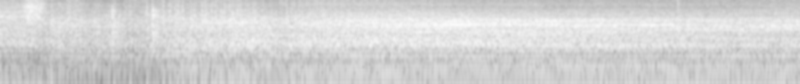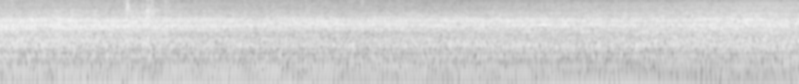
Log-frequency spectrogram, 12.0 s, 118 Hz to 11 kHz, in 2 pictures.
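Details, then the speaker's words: John Deere X500 Kawasaki twin after head replacement (valve guides dropped, bent pushrods); choke held halfway, owner suspects bad gas. Steady even two-cylinder beat, both cylinders firing, no misses; normal healthy running. "oh there it is running I have to hold the choke halfway on I think it's got really bad gas in it but it is running on both cylinders there sounds good healthy"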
